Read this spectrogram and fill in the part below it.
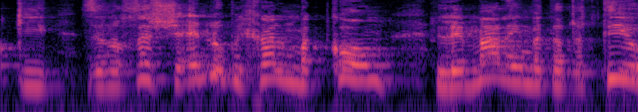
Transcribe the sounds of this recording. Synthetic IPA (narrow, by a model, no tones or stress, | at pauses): kizeno̞se̞ʃeʔenlobiχlalmako̞mle̞malaimat̪adat̪i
